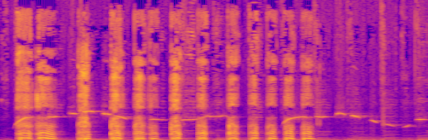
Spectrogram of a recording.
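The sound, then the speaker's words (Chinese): A rapid fit of about a dozen voiced, throaty coughs in a steady rhythm, loud and insistent, with a thin high whistling tone running alongside and trailing on after the coughing stops. “大脑董事长的话还没有说完，就开始咳嗽起来了。”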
